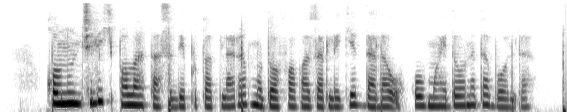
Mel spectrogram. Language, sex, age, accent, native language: Uzbek, female, 19-29, Qashqadaryo, Uzbek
